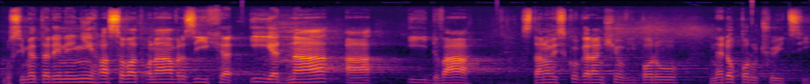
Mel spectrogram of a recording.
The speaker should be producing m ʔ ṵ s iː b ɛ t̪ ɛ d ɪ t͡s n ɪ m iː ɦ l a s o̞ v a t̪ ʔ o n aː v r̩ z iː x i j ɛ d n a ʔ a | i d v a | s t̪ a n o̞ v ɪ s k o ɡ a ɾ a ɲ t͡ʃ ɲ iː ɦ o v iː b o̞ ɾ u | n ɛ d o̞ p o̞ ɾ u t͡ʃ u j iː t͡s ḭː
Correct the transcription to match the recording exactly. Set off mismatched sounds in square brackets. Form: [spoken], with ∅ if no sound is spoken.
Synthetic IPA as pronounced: m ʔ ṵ s iː [m] ɛ t̪ ɛ d ɪ [∅] n ɪ [ɲ] iː ɦ l a s o̞ v a t̪ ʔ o n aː v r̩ z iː x i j ɛ d n a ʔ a | i d v a | s t̪ a n o̞ v ɪ s k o ɡ a ɾ a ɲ t͡ʃ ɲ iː ɦ o v iː b o̞ ɾ u | n ɛ d o̞ p o̞ ɾ u t͡ʃ u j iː t͡s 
